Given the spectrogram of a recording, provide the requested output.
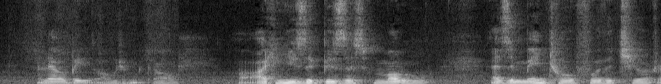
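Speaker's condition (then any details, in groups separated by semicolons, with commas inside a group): Cerebral palsy, mild; right side, balance and coordination affected; slight; speech affected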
